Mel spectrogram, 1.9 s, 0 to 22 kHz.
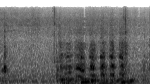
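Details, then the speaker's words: BMW 316i Compact being revived, cranking on starter: short burst of quick, even engine turnover; starter cranking sounds healthy. "Impeccable. S'il y a l'action de démarreur, du coup il me suffit des bougies, d'enlever l'injection parce que on veut quand même pas niquer."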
